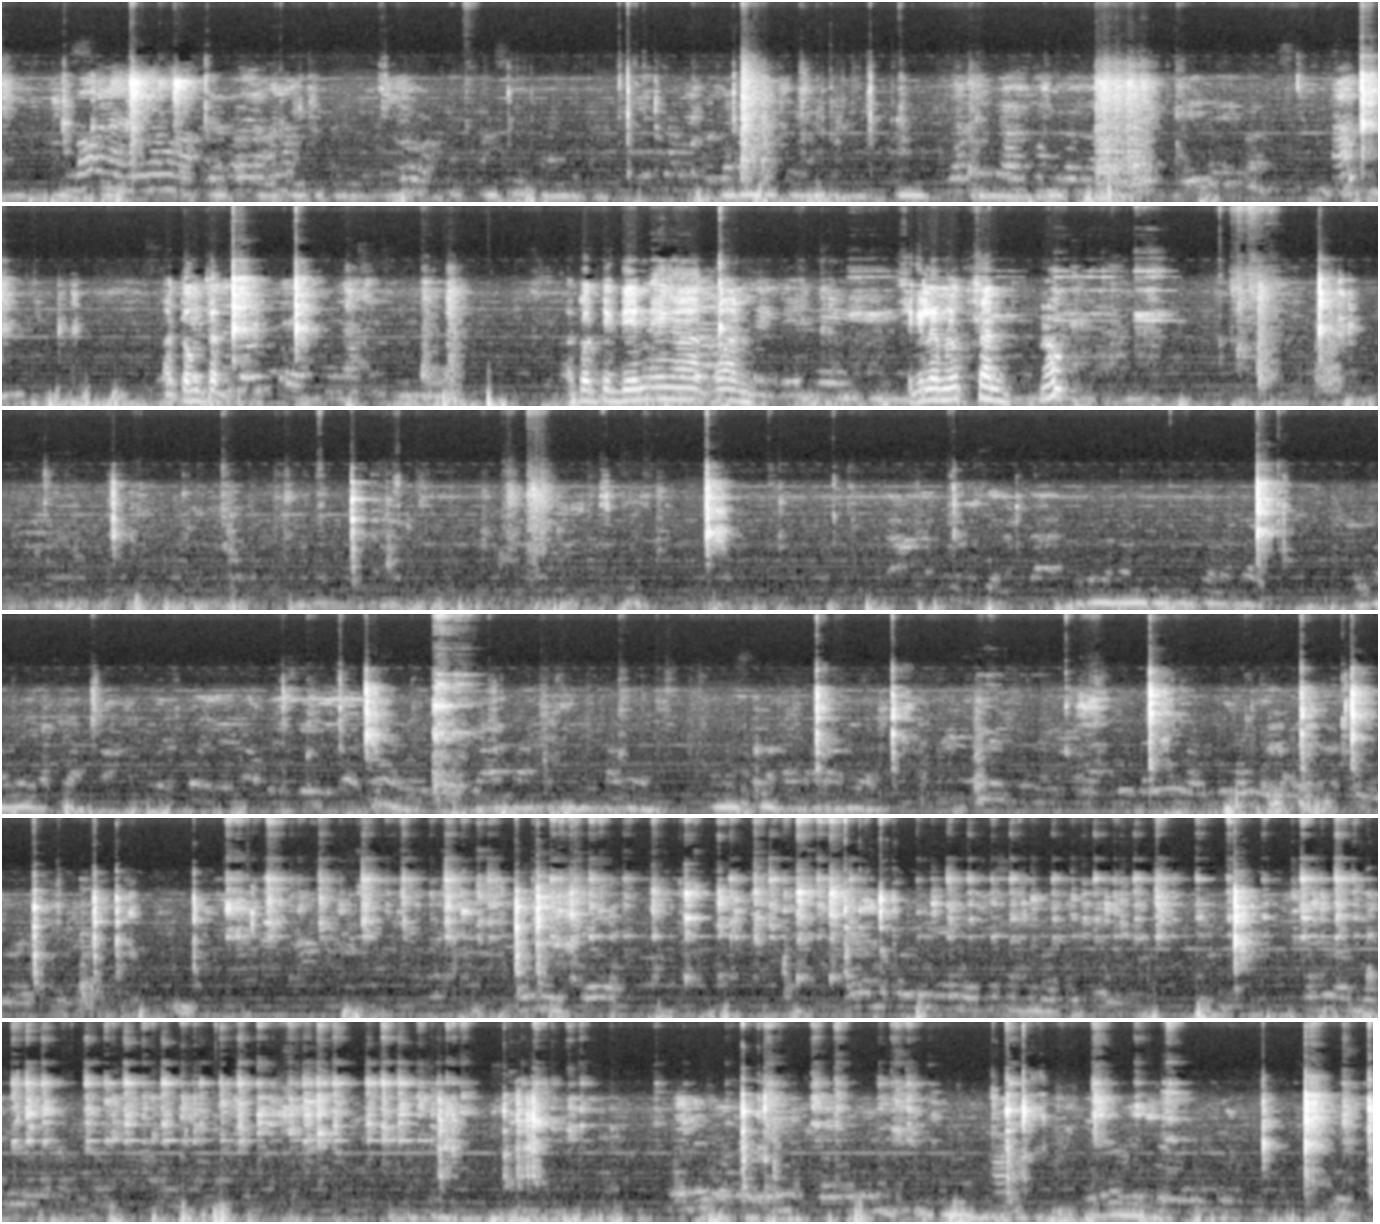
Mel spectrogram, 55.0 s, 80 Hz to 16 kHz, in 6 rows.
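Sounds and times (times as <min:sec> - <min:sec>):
cutlery clinking on ceramic plate: 0:30.0 - 0:30.9, 0:36.2 - 0:49.9, 0:50.8 - 0:55.0.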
